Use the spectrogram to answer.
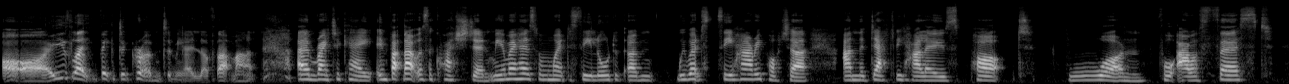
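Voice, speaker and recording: Woman, middle-aged, mixed english-welsh accent, crisp bright tone, reading comments on a live stream. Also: mid-range voice, normal speed. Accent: mixed southern English and Welsh. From England, raised in Wales. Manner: chatty, reads viewer comments aloud, laughs often. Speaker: host.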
